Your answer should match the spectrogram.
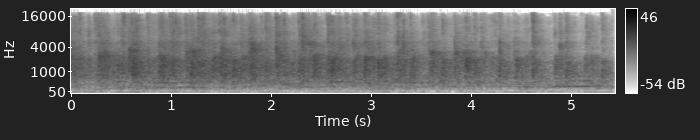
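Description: A crowd applauds steadily, many hands clapping in a dense, continuous patter that stays loud for several seconds without speech.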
